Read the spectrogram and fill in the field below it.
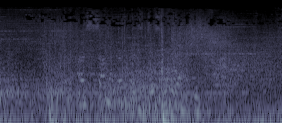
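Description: A magical blast booms and crackles.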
